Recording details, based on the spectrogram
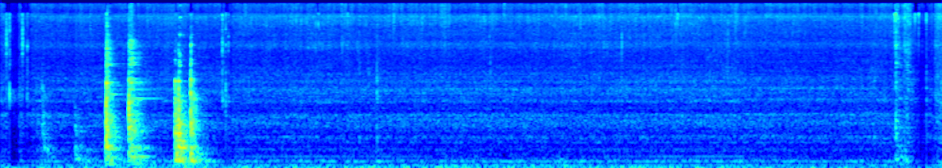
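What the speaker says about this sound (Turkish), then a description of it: "Soğan kavruluyor. Soğanı iyice kızartacağım." Steady sizzle of onions frying in a pan, with a few louder clanks of stirring near the start, then an even hiss continuing alone.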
